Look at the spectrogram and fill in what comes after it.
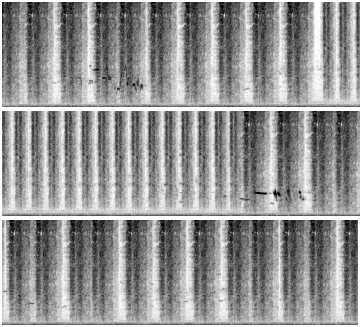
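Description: Tiny metal spade scraping through dry sand in short, even strokes, about two a second, quickening to about four a second for several seconds in the middle.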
